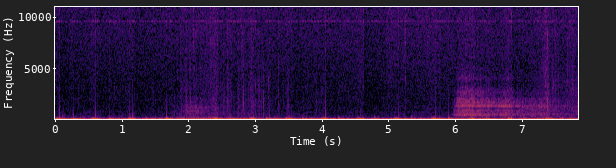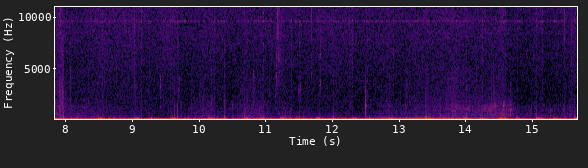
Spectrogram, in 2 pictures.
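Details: Pre-recorded heartbeat for an ASMR stream: steady, deep, muffled thumps under a low hum, with brief faint sounds over it; a normal heartbeat.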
